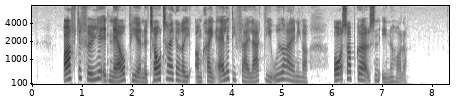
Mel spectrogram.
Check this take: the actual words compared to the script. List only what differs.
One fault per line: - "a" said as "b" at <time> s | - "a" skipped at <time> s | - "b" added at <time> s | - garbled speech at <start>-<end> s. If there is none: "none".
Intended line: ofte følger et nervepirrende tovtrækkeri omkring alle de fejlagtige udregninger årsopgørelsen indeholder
none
